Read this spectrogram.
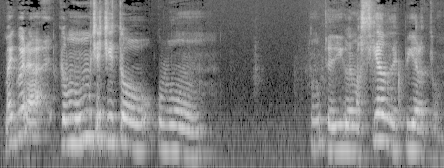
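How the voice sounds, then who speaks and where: An older woman telling a faith story in a relaxed interview. She laughs often and trails off mid-sentence. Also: medium pitch, creaky, a little hiss or hum. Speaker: interviewee sharing a faith testimony. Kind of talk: casual storytelling. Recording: echoey room.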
